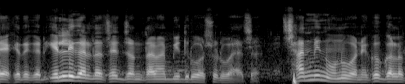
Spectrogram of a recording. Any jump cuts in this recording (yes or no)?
yes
